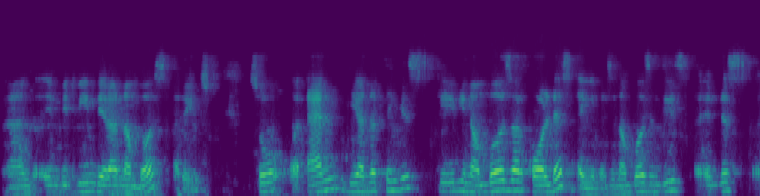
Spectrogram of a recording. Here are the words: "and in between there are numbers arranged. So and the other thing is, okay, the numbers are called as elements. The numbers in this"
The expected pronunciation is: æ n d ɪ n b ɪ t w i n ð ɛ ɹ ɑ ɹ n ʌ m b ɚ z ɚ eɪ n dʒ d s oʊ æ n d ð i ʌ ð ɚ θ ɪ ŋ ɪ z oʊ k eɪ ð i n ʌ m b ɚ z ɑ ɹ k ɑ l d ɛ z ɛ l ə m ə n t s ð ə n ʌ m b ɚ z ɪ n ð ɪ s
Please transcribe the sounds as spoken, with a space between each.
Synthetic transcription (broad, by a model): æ n d ɪ n b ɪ t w i n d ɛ ɹ ɑ ɹ n ʌ m b ɚ z ɚ eɪ n dʒ d s oʊ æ n d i ʌ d ɚ t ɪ ŋ ɪ z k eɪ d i n ʌ m b ɚ z ɑ ɹ k ɑ l d ɛ z ɛ l ə m ə n t s n ʌ m b ɚ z ɪ n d ɪ s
